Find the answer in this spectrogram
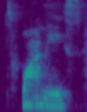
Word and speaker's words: Tuanise: So um so I I have her name so I have to explain it to every narrator the pronunciation is Tuanise and but once the narrators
